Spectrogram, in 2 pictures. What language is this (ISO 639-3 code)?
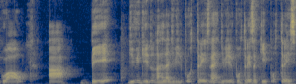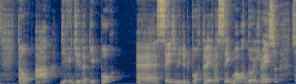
por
